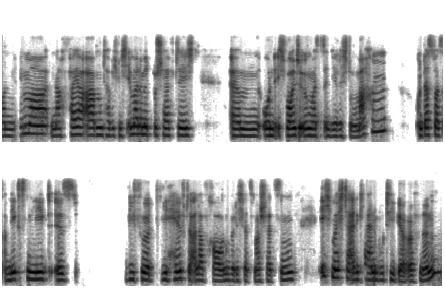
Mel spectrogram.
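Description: This is an ordinary speaking voice from a woman at a medium pitch. She talks at a fairly quick pace with ordinary pitch variation. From Rhein-Main area, Germany. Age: 30s. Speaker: fashion entrepreneur. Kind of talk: casual interview.

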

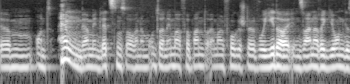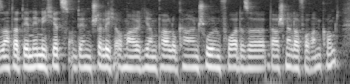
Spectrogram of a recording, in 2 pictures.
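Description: The speech is fairly quick, with hardly any pauses and flat, monotone intonation. Noticeable noise sits in the background. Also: man, medium pitch for a man. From Wiesbaden, Hesse, Germany. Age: 50s. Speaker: business owner and education philanthropist. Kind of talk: interview.

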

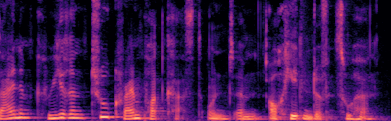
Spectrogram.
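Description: Somewhat breathy and at a medium pitch, a woman speaks at a moderate pace with lively intonation. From Germany. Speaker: podcast co-host. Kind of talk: scripted intro; casual chat.

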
